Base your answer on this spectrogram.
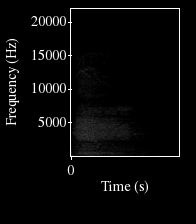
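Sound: deep inhale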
